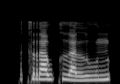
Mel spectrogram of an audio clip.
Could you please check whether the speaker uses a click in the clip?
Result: no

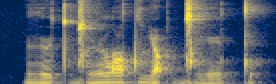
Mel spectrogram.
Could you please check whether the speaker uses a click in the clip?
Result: yes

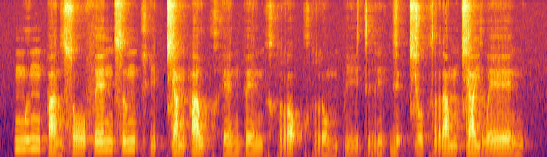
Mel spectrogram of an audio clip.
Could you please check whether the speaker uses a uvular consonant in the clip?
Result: no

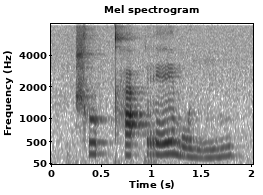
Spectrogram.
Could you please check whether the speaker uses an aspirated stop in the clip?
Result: yes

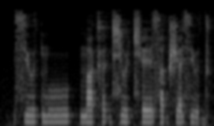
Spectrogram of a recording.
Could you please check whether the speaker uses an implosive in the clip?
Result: no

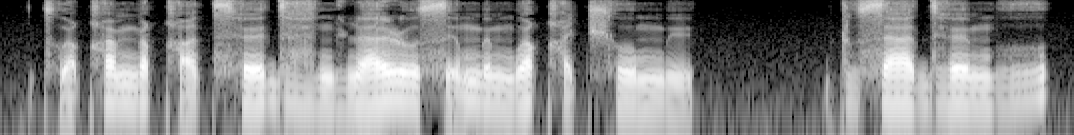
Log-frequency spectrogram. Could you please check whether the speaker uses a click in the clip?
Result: no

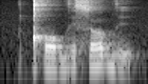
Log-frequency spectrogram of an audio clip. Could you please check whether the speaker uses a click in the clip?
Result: yes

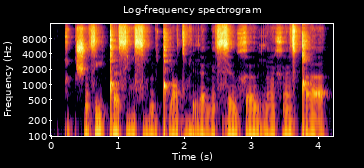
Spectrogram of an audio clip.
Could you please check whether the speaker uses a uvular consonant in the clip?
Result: yes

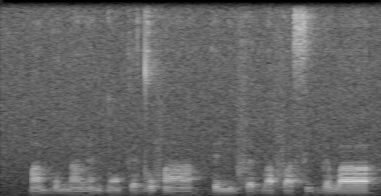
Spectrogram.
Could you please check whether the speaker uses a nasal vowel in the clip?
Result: yes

